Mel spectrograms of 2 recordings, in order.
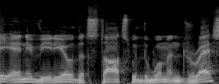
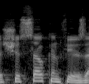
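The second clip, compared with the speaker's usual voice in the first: ordinary talk, nothing marked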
